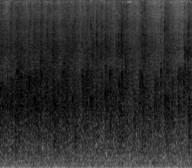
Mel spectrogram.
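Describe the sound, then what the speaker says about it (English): Students at a school general knowledge quiz competition receive a short round of applause, a thick, steady patter of many hands clapping at close range, fading slightly toward the end. "give them a round of applause"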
